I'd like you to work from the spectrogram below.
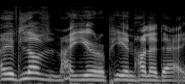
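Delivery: attempted put-on Spanish accent. Asked by a friend to say the sentence in Spanish, attempted Spanish accent.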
